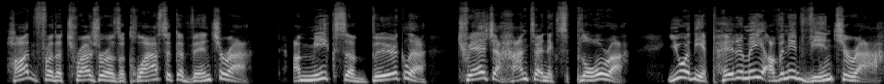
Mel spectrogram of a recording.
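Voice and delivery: broad, put-on Aussie read with swinging pitch; Australian accent. Shown as a demonstration. Host reading a handbook for an accent challenge, Australian accent. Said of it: "here goes my Australian".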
